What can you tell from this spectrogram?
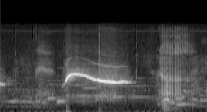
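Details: Single high whine from an eight-week-old female French Bulldog puppy, sweeping up then easing gently down over about a second, followed by a brief snuffly, breathy noise.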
